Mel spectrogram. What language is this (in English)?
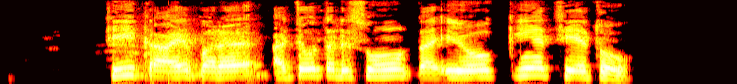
Sindhi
